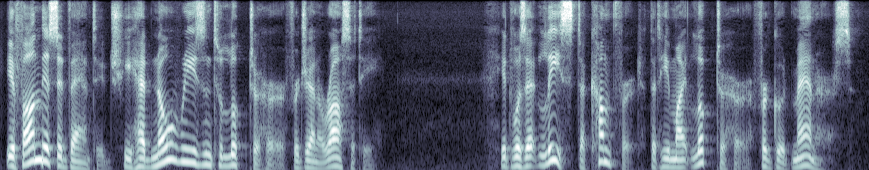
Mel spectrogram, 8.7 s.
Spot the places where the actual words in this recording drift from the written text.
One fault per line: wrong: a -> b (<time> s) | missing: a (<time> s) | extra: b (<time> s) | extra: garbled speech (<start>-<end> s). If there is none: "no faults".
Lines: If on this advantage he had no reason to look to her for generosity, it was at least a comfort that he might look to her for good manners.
no faults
